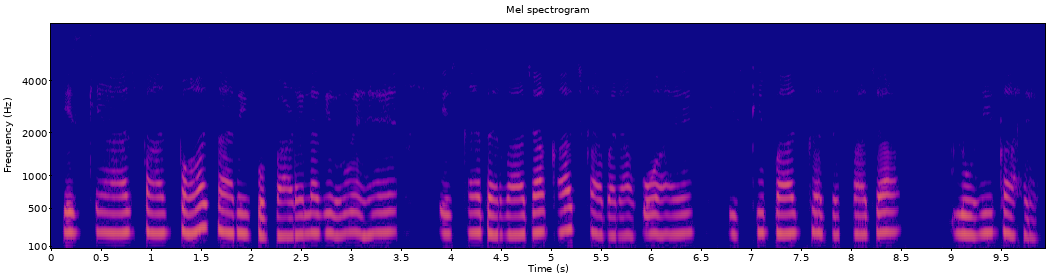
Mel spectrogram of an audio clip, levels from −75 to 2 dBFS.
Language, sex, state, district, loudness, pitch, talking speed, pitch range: Hindi, female, Uttar Pradesh, Deoria, -39 LUFS, 215 Hz, 140 wpm, 205-225 Hz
